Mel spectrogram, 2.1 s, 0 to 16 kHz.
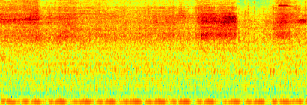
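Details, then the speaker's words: Coyote-swapped 1991 Ford Mustang Foxbody V8 idling on its first drive after the swap: deep steady rumble with a thin hiss coming and going, a massive vacuum leak; brakes not working properly, power steering topped off. "So, I don't know 100% why the brakes aren't working, but can you guys hear that? I have a massive vacuum leak."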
